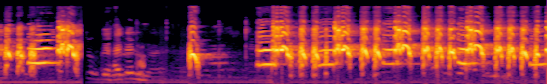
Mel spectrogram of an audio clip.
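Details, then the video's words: Francolin phrases with harsh squawky notes and steady whistled tones, broken by a silent gap of about two seconds, then resuming as a rapid, rhythmic series of grating, clucking repeated phrases. "amazing teeter sounds"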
